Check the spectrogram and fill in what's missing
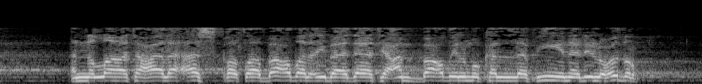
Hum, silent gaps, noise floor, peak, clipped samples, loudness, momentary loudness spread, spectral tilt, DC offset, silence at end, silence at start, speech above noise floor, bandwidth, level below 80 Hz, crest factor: none; none; -36 dBFS; -6 dBFS; under 0.1%; -15 LUFS; 10 LU; -9.5 dB/octave; under 0.1%; 0 s; 0 s; 21 dB; 5.8 kHz; -60 dBFS; 10 dB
